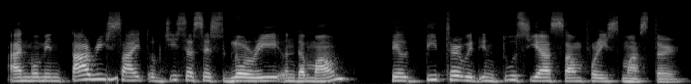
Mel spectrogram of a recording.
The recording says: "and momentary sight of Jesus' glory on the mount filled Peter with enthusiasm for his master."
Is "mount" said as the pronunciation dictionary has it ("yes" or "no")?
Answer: yes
